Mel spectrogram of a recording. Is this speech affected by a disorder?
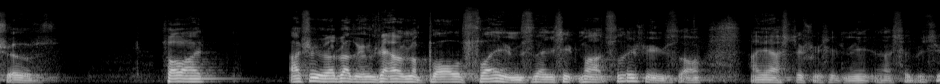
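Yes: tongue cancer surgery.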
